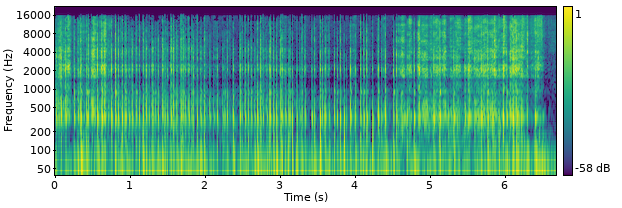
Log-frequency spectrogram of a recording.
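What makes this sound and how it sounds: A long, hollow, empty brown cardboard core from a big paper roll, held in both hands, is rapidly tapped and scratched with long painted nails. A dense run of quick, dull taps mixes with dry scratching, with a hollow tone near 330 Hz ringing briefly inside the tube.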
